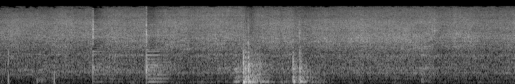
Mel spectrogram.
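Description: Chicken pieces sizzling in hot olive oil in a wok on full heat, a steady hiss. A few clicks of the utensil turning the chicken come about a second in, and two louder knocks near the middle.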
